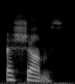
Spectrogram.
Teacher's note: No L sound, but the she is doubled. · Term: solar letters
